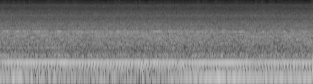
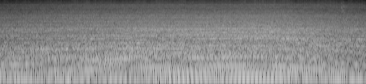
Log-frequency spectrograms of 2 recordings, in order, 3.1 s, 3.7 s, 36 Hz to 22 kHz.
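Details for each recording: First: 2012 Jeep Wrangler 3.6 Pentastar after repairing the broken cylinder 3 coil connector and clearing P0303: smooth, even idle with a steady low hum and no stumbles; scanner shows zero misfires on all six cylinders. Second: 2012 Jeep Wrangler 3.6 Pentastar V6: it revs with an uneven, stumbling pulse from a P0303 cylinder 3 misfire. The cylinder 3 ignition coil connector was found broken and repaired first.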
